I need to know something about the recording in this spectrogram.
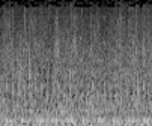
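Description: Steady drone of a boat motor running alongside, with water splashing and sloshing from the swimmer's strokes.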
